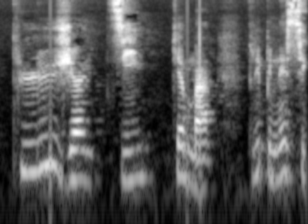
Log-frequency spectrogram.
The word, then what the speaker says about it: plus: Felipe, nesse caso, você não pronunciou o S da palavrinha plus. Não, aqui a gente não pronuncia, pessoal. Quando nós temos esse tipo de comparação, estou comparando adjetivos e advérbios, o S aqui não será pronunciado, tá?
